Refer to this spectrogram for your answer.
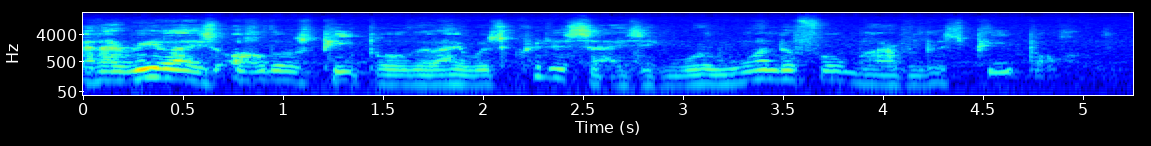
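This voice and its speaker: Through noticeable background noise, a man talks at a moderate pace with lively intonation. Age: 80s+. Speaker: gestalt therapist. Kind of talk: interview.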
